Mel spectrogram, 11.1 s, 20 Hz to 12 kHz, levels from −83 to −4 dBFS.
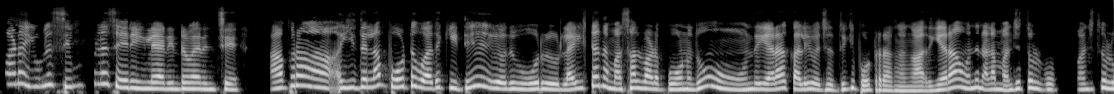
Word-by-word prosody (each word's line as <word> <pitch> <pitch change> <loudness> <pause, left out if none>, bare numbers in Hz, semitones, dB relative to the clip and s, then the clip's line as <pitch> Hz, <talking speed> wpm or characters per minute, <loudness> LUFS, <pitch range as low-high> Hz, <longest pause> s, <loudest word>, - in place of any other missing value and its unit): ஆனா 390 +1 -2
இவ்ளோ 320 +5 -2
சிம்பிளா 345 +6 -4
செய்கிறீங்ளே! 245 -6 +3
அப்படின்ற 215 0 +1
மாரி 220 - +3
இருந்துச்சு. 205 0 0 0.5
அப்புறம் 330 +6 +1 0.4
இதெல்லாம் 285 +6 -1
போட்டு 295 +3 +1
வதக்கிட்டு 245 0 0 0.3
அது 220 +1 +1 0.2
ஒரு 220 0 +2 0.2
லைட்டா, 235 +10 0
அந்த 300 -4 0
மசால் 245 +4 0
வாட 215 -2 +2
போனதும், 205 +9 +1 0.3
இந்த 210 0 +1
எறா 220 +3 +2
கழுவி 210 +1 +2
வெச்சத 190 -1 -1
தூக்கி 205 +5 -1
போட்டர்றாங்கங்க. 165 -3 0 0.3
எறா 255 - +3
வந்து 250 +2 +1
நல்லா 205 +1 -1
மஞ்சதூள் 225 +7 0
உப் 185 - -14 0.2
மஞ்சதூள் 210 +4 -1
230 Hz, 160 wpm, -22 LUFS, 205-275 Hz, 0.5 s, செய்கிறீங்ளே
